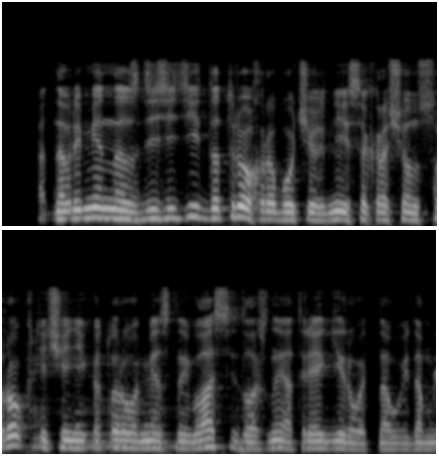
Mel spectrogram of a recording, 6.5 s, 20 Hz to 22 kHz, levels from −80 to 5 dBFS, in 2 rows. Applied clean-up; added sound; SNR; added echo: neural mask model DeepFilterNet 3.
